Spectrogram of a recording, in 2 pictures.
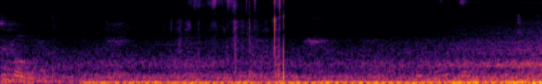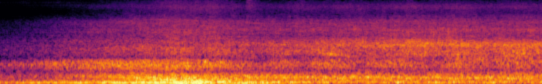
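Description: A subway train rumbles into an echoing station, growing louder to a roar.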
